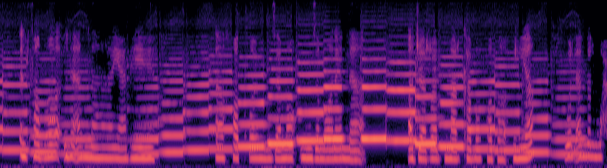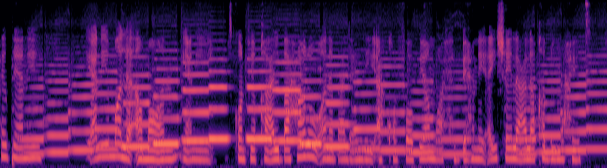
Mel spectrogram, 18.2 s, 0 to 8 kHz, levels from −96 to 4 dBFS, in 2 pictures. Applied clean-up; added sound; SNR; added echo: none; Wind instrument, woodwind instrument; -4 dB; none.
